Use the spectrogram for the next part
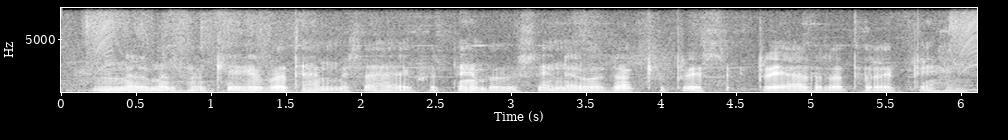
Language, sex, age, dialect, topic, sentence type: Hindi, male, 18-24, Kanauji Braj Bhasha, agriculture, statement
